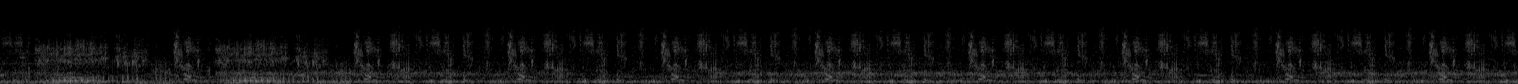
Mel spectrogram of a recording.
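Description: Monster dogs in Silent Hill 3 chew wetly with low snarling growls, a dense continuous gnawing and grunting texture that stays steady and fairly loud throughout.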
